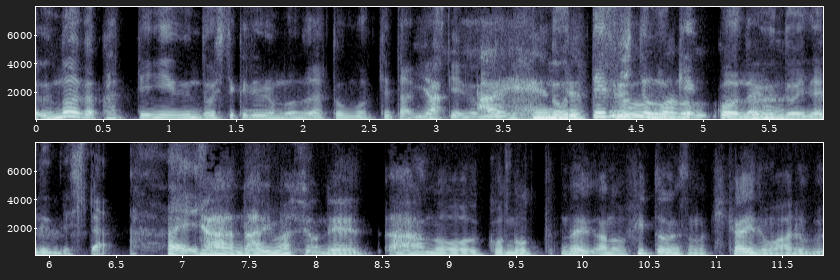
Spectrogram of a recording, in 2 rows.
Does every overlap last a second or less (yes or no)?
no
